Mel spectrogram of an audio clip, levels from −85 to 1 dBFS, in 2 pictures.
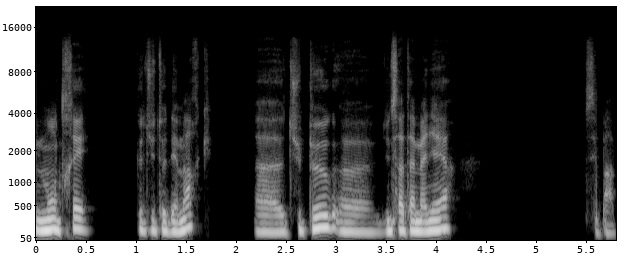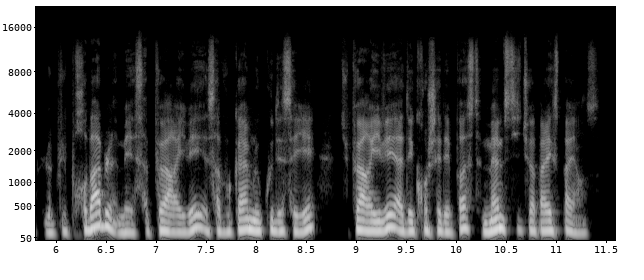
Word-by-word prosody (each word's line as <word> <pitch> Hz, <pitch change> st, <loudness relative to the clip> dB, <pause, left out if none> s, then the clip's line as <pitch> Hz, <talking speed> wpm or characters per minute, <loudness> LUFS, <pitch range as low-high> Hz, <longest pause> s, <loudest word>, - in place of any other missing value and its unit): montrer 140 Hz, +1 st, +4 dB, 0.4 s
que -, -, -4 dB
tu 130 Hz, +1 st, -4 dB
te 130 Hz, -, -2 dB
démarques, 125 Hz, +8 st, -1 dB, 0.4 s
heu, 115 Hz, 0 st, -2 dB
tu 105 Hz, +6 st, -6 dB
peux 160 Hz, +6 st, +4 dB
g -, -, -4 dB
heu, 115 Hz, -2 st, -2 dB
d'une 115 Hz, +4 st, -2 dB
certaine 130 Hz, 0 st, +2 dB
manière 135 Hz, +6 st, +3 dB, 1.3 s
c'est -, -, -15 dB
pas 105 Hz, 0 st, -11 dB
le 110 Hz, -, -6 dB
plus 105 Hz, +4 st, -10 dB
probable, 170 Hz, +4 st, +2 dB
mais 110 Hz, 0 st, -3 dB
ça 115 Hz, -, -10 dB
peut 135 Hz, +3 st, -1 dB
arriver 120 Hz, +7 st, +1 dB
et 150 Hz, -, -4 dB
ça 120 Hz, -, -5 dB
vaut 115 Hz, +1 st, -4 dB
quand 140 Hz, -, 0 dB
même 145 Hz, 0 st, +5 dB
le 130 Hz, -, +4 dB
coup 135 Hz, -, -4 dB
d'essayer. 125 Hz, +5 st, -1 dB, 0.2 s
Tu -, -, -24 dB
peux 145 Hz, -, +2 dB
arriver 130 Hz, +5 st, +4 dB
à 135 Hz, -, +1 dB
décrocher 125 Hz, +1 st, -2 dB
des 115 Hz, -, -2 dB
postes 150 Hz, +6 st, -3 dB
même 135 Hz, +7 st, +5 dB
si 140 Hz, -1 st, -6 dB
tu 135 Hz, -, -7 dB
as -, -, 0 dB
pas 130 Hz, +1 st, -2 dB
l'expérience. 125 Hz, -7 st, -4 dB
130 Hz, 220 wpm, -22 LUFS, 115-140 Hz, 1.3 s, même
